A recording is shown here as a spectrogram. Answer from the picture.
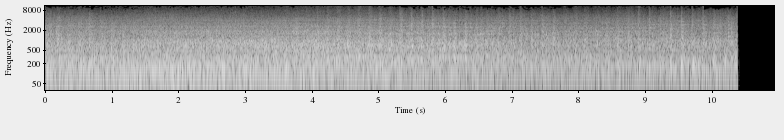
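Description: Freight train cars rolling past on the rails, with steady rumble and wheel clicks over the rail joints. The sound cuts off suddenly near the end.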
